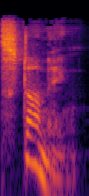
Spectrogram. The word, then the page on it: stunning: British English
